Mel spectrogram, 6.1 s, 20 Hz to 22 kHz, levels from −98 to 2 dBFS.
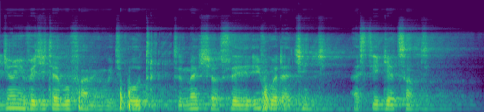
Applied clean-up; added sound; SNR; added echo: none; none; none; reverberation time 1.2 s.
